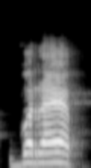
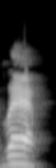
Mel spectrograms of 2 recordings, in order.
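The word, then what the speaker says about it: wrap: अब देखो W silent अब वो लोग पढ़ लेगा बरैप बरोंग अंशुअर स्वर्ड ऐसे नहीं डब्ल्यू रैप wrong answer sold तो पढ़ना क्या है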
